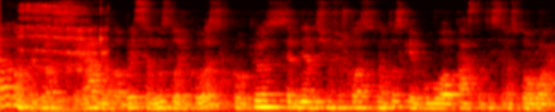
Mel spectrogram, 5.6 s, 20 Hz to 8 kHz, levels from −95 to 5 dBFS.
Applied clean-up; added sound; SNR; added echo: none; Burping, eructation; 11 dB; reverberation time 0.6 s.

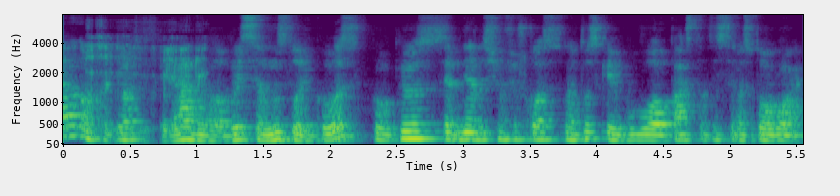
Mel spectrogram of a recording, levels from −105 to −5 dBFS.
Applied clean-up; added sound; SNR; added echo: neural mask model DeepFilterNet 3.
